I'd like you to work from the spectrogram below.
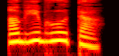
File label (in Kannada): "ಅಭಿಭೂತ", Kannada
